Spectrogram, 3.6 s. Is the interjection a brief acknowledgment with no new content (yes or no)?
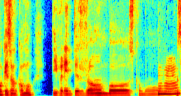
no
